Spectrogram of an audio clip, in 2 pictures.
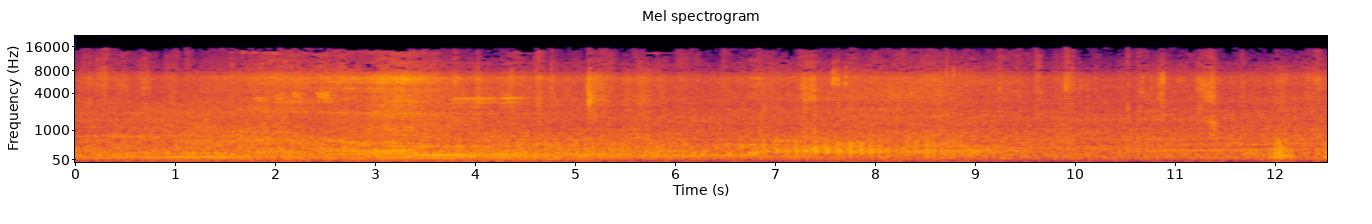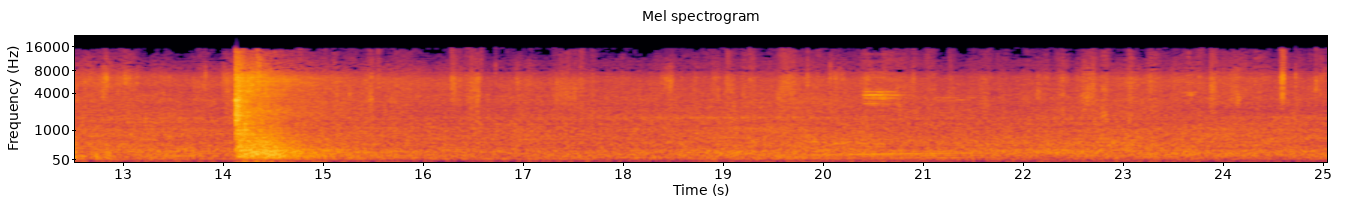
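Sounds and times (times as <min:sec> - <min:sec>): thump: 0:14.1 - 0:15.4.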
